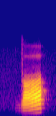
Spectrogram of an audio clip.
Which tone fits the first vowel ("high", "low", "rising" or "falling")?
rising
